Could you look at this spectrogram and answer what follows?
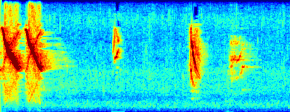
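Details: Double-collared seedeater giving part of its SIL SIL ZEL ZEL tutor song: two loud, high, downward-slurred whistles, then three softer short chirps separated by pauses.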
